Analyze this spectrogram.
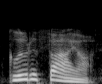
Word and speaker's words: glutathione: Glutathione. Doctor, what is glutathione? Am I pronouncing it right?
